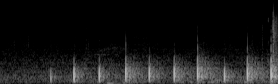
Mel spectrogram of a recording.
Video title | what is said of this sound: Baking No Knead Artisan Bread ⚠️ Don't Make These Mistakes - Recipes | it sounds hollow it sounds light i was scared it would be very dense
